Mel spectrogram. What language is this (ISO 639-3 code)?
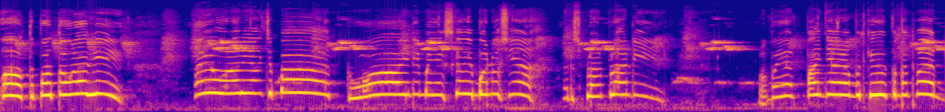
ind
